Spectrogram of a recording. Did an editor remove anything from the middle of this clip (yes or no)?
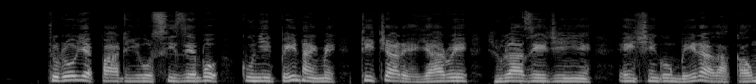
no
